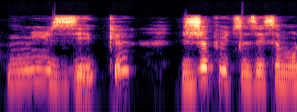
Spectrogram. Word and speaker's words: musique: son puisque elle a une voyelle de chaque côté la lettre U et la lettre I sont des voyelles alors à ce moment-là la lettre S va faire le son à la musique je peux utiliser ce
